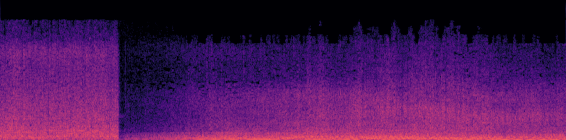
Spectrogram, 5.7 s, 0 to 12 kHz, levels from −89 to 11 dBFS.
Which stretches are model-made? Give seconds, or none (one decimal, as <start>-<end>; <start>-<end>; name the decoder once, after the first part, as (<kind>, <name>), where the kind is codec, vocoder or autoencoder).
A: 0.7-1.3 (vocoder, BigVGAN v2); 3.7-4.5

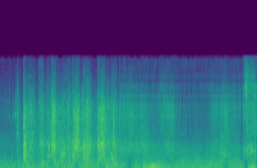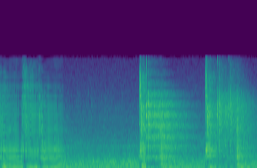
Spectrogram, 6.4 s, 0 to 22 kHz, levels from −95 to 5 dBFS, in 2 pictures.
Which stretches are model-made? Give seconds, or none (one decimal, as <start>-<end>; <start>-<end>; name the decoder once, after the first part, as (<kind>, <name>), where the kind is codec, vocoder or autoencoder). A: 1.5-4.0 (vocoder, BigVGAN v2)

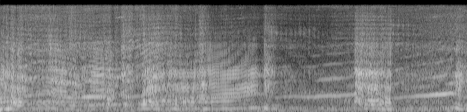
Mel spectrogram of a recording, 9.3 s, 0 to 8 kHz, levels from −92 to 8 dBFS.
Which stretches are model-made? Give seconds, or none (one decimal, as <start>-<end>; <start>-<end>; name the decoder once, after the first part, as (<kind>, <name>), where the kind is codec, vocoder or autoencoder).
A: 2.8-7.7 (vocoder, BigVGAN v2); 8.2-9.3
